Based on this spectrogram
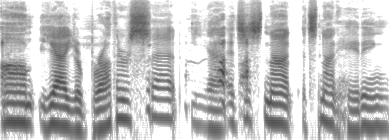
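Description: The sound is dry and close with no echo as a man talks at a moderate pace with lively intonation. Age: 40s. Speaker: comedian. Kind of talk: casual chat. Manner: halting.

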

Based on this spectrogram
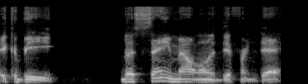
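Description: At a moderate pace, a man talks with a dry, close sound and no echo. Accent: Southern US. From US South, South Carolina. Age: 30s. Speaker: endurance athlete and business owner. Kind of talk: interview.

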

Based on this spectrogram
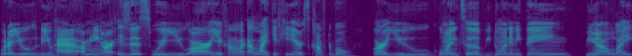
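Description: A woman with a fairly low pitch and a bright, sharp tone speaks at a moderate pace with ordinary pitch variation. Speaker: podcast host. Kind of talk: casual podcast interview. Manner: laughs often, friendly.

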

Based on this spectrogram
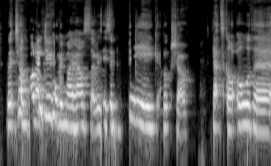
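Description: A woman with a British accent speaks in a dark, mellow tone. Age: 50s. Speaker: author and sex expert. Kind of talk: interview.

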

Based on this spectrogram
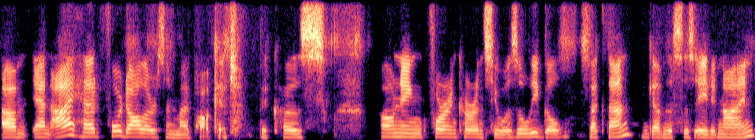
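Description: A woman with a Russian accent talks at a medium pitch with ordinary pitch variation. The sound is dry and close with no echo, and her loudness stays very even. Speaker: novelist. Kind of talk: casual interview conversation.

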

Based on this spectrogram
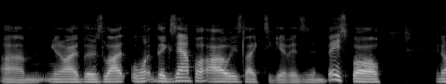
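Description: The sound is dry and close, with no echo and a quiet background. The speech moves at a fairly quick pace. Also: man. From Canada. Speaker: professor. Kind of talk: interview. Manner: halting.

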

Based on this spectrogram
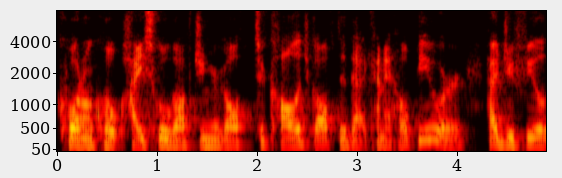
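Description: In a normal speaking voice against a quiet background, a man with a fairly high pitch talks at a moderate pace with fairly even intonation. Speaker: podcast host and golfer. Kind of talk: casual interview.

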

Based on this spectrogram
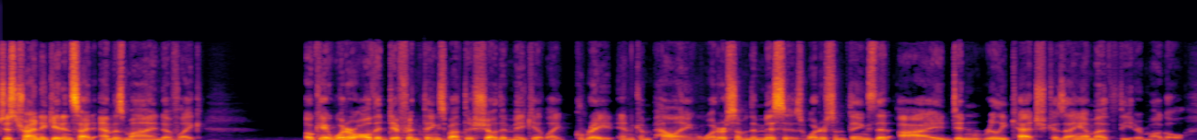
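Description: A man with a plain, everyday voice and an American accent, fairly even intonation, on a very clean recording with a silent background. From US Midwest, Chicago. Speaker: seminary student. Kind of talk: casual chat. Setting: recording in a closet.

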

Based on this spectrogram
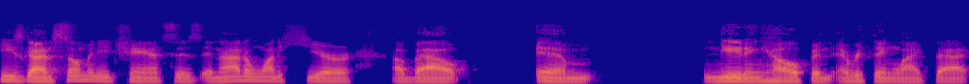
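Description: This is a normal speaking voice with ordinary pitch variation. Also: man. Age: 40s. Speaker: sports podcast host. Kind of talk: solo sports recap.

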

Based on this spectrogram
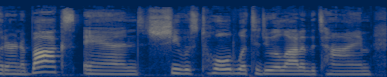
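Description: A woman's medium-pitched voice, a normal speaking voice, at a moderate pace with fairly even intonation. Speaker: after-show host. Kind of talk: casual chat discussing a TV episode.

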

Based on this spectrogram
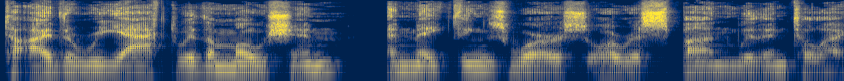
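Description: The voice moves at a moderate pace with ordinary pitch variation. The sound is dry and close with no echo, and the recording is very clean, with a silent background. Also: man. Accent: New York. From New York (Rockland County). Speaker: author. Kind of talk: interview.

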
